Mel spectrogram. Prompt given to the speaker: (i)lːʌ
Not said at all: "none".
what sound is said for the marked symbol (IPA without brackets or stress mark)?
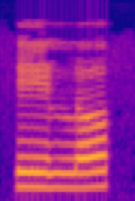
e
